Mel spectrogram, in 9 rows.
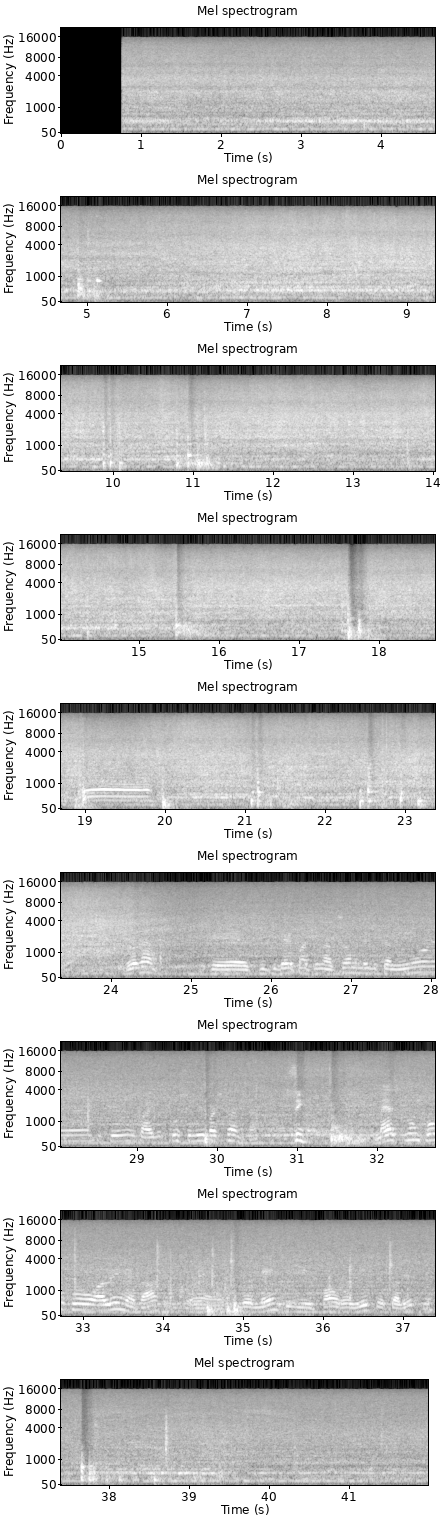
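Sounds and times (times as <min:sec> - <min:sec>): fire roaring in firebox: 0:00.8 - 0:41.9.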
